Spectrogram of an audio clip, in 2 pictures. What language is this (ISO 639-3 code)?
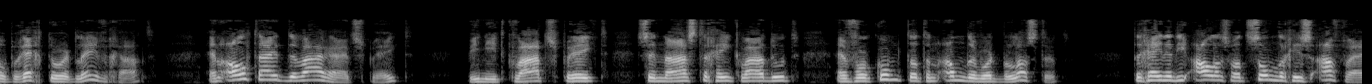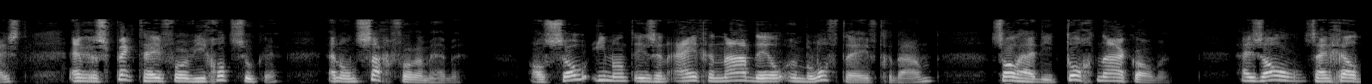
nld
